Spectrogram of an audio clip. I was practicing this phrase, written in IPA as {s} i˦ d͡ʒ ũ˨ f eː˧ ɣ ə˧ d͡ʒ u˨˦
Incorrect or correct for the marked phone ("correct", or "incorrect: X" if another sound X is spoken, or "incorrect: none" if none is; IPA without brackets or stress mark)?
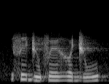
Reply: correct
